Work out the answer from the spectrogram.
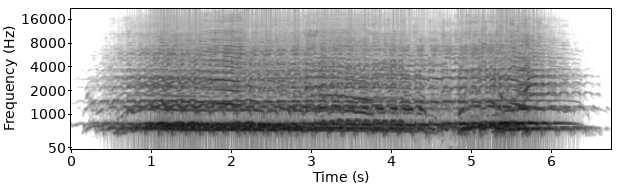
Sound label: Human Crowd Indians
